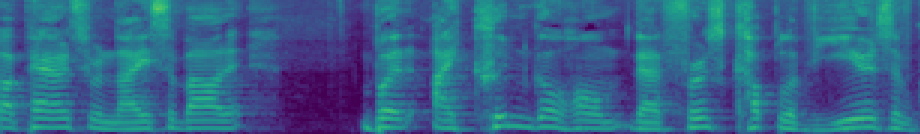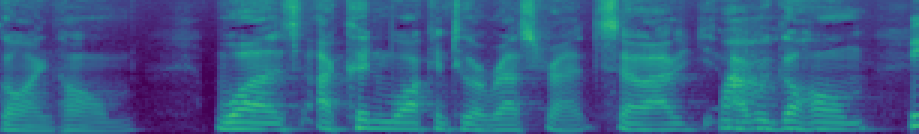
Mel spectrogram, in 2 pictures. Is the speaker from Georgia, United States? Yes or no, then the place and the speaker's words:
no; New Orleans, Louisiana, United States; Right, but you got to realize I'm country bumpkin from New Orleans and I don't watch...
